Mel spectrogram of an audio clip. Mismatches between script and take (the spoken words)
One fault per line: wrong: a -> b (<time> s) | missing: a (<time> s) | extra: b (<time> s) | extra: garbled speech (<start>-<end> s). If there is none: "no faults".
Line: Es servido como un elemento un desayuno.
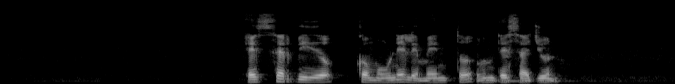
no faults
